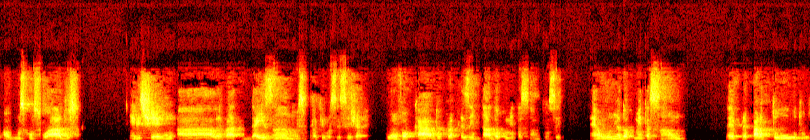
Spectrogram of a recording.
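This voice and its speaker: Brazilian guy, legal specialist on an interview, calm step by step explaining, lots of little tag questions, kinda muffled audio. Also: mid-range voice, reverberant. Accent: Brazilian Portuguese. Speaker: citizenship law specialist, guest.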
